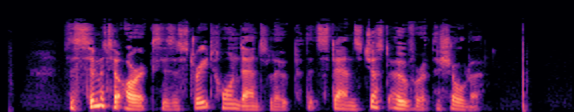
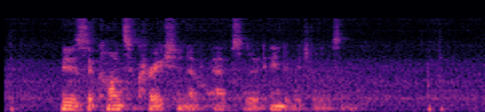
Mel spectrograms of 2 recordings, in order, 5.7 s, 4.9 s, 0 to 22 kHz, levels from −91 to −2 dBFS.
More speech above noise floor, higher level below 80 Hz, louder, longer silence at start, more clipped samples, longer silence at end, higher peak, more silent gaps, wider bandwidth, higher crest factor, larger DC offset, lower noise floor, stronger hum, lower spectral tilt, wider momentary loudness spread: first, 38 dB vs 23 dB; about the same, -66 dBFS vs -62 dBFS; first, -23 LUFS vs -32 LUFS; first, 0.65 s vs 0.05 s; neither; first, 0.95 s vs 0 s; first, -2 dBFS vs -12 dBFS; neither; second, 10 kHz vs 11.5 kHz; about the same, 22 dB vs 20 dB; neither; first, -61 dBFS vs -54 dBFS; neither; second, -4.5 dB/octave vs -6.5 dB/octave; about the same, 20 LU vs 21 LU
